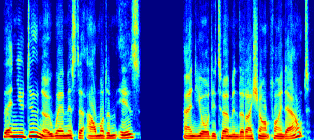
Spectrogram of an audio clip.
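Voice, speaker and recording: A man voicing a wary, commanding gentleman traveller who speaks concisely and challengingly in an audiobook story. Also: medium pitch, very animated, unhurried, smooth, no room sound. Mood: firm.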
